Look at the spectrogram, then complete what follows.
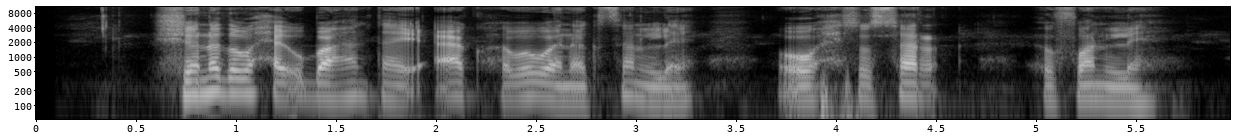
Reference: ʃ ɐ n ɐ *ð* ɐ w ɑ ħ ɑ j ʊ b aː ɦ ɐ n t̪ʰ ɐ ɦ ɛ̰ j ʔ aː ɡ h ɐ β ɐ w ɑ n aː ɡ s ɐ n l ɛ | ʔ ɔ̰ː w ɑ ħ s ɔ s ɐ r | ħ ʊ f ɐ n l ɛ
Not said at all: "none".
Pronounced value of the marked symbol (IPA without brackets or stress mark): ð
